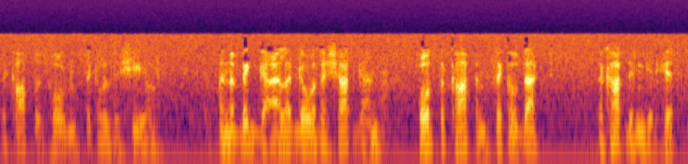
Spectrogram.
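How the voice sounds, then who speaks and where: An actor as an earnest eyewitness, dull old recording. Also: male voice, mid-range voice, a little hiss or hum, natural voice. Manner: plainspoken, earnest. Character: earnest male bar worker giving police an eyewitness account. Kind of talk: 1950s radio drama, conversational witness narration.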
